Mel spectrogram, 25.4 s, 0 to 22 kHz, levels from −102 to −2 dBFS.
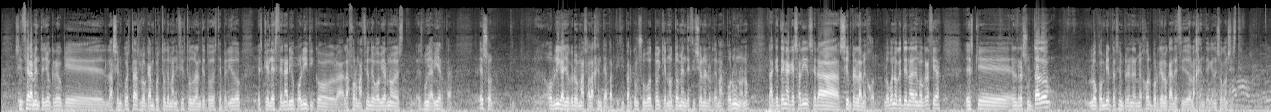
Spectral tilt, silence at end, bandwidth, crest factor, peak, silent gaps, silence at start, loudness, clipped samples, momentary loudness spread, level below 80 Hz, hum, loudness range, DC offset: -6.5 dB/octave; 0 s; 18 kHz; 12 dB; 0 dBFS; none; 0.05 s; -13 LUFS; under 0.1%; 14 LU; -26 dBFS; none; 4 LU; under 0.1%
